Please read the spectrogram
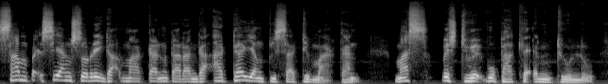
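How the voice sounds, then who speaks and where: A man with an ordinary speaking voice and fairly high pitch talks at a fairly slow pace with lively intonation and hardly any pauses. The sound is dry and close with no echo, and the recording is very clean with a silent background. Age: 60s. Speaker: Islamic preacher. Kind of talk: mosque sermon lecture. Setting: mosque.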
